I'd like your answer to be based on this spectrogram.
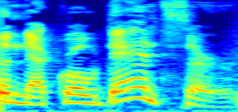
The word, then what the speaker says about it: Necrodancer: No, it's called Crypt of the Necrodancer. – Yes. – Oh, dancer. I thought you were saying Nancer.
